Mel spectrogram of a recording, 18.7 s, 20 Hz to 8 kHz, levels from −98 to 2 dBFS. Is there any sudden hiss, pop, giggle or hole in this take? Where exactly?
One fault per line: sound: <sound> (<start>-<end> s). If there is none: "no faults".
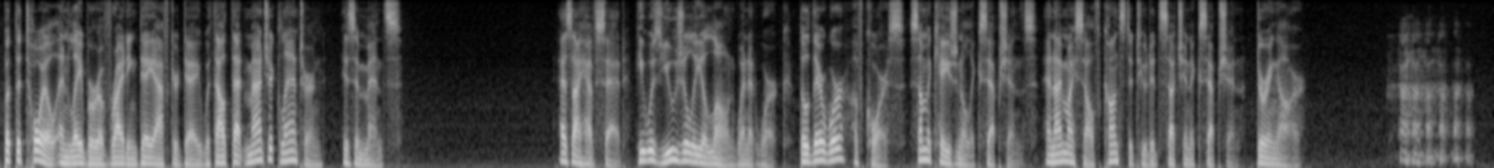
sound: laugh (17.3-18.5 s)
